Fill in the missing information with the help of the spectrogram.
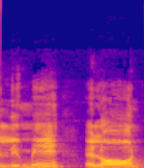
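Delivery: very slow, each word apart; slow dictation. Shown as a demonstration. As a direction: dictate it for students to note. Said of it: "जल्दी से इसके notes कर लीजिए". (धीरे-धीरे लिखवाते हुए)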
